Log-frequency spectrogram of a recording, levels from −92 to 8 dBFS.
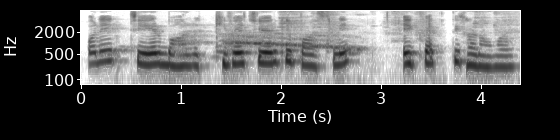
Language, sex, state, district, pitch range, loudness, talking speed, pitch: Hindi, female, Uttar Pradesh, Saharanpur, 250-295 Hz, -16 LUFS, 205 wpm, 275 Hz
